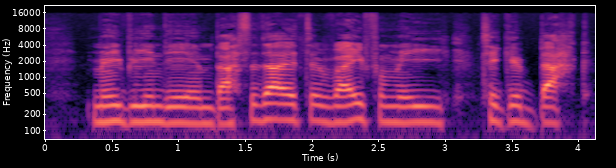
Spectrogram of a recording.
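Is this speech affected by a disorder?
Yes: cerebral palsy; diagnosed at 12 months, Westmead hospital, prognosis may never walk or talk, play-based therapy; age 17, ongoing therapies via Cerebral Palsy Alliance, placing ski poles difficult.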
